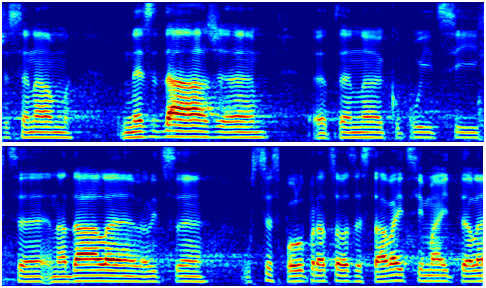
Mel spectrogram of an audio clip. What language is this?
Czech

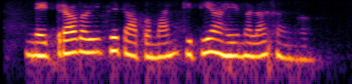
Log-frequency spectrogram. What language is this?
Marathi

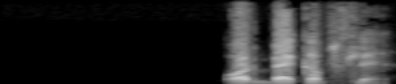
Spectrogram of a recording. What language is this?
Hindi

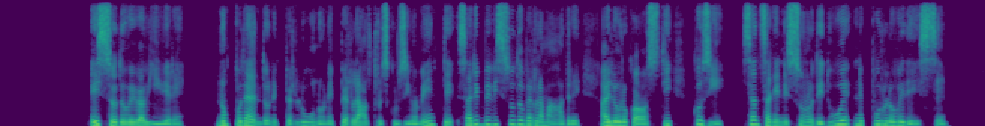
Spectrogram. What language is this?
Italian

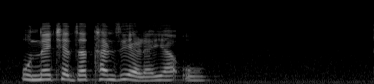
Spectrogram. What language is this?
Venda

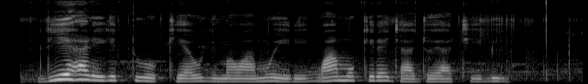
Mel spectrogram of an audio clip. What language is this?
Kikuyu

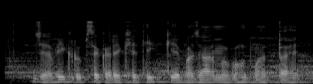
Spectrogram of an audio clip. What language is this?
Chhattisgarhi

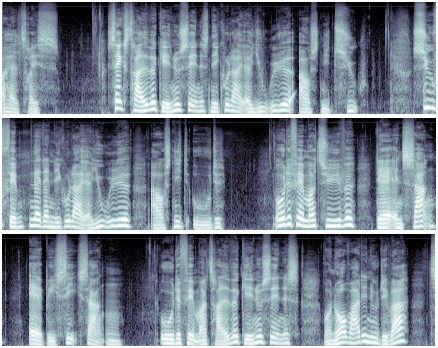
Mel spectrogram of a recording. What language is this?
Danish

